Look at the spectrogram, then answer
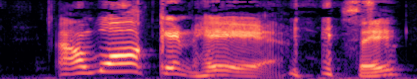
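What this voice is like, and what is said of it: Put-on New York accent. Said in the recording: “I did a great accent... It's even better now... There's some subtleties to it now. So I can do it by region. That was Harlem.”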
